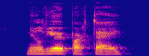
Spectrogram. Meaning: environmentalist party, green party
- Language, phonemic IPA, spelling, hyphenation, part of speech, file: Dutch, /mɪlˈjøː.pɑrˌtɛi̯/, milieupartij, mi‧li‧eu‧par‧tij, noun, Nl-milieupartij.ogg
